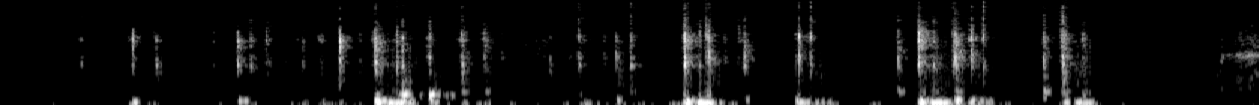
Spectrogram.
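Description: Typing on a computer keyboard: irregular bursts of crisp clicking keystrokes, some lone taps and some quick clusters, with no voices.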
